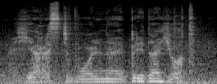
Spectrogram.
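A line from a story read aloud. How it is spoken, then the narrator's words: Hissing, forcing calm. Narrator (Russian): прошипела Арикин, пытаясь успокоиться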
